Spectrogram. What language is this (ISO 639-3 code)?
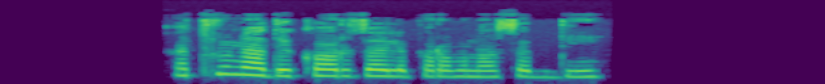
pus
